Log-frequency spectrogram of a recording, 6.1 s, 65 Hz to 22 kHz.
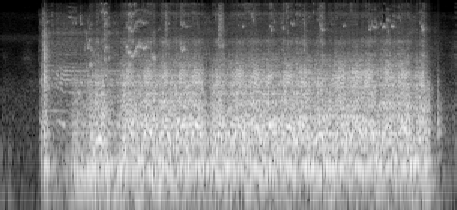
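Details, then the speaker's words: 1989 Marmon diesel truck, in neutral with no fuel, on a replacement starter: cranks slowly and heavily, about 100 labored turns a minute, no firing, getting harder and harder. Suspected binding in the bottom end or valve train; not confirmed. "don't turn over no better than the other starter i mean i was hoping for i was just hoping that that starter was just weak see how she starts getting harder and harder"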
